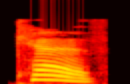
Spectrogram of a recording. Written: kaethe

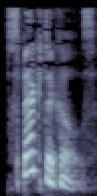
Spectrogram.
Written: spectacles

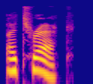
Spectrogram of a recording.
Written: atrek

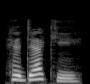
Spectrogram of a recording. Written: hideki

